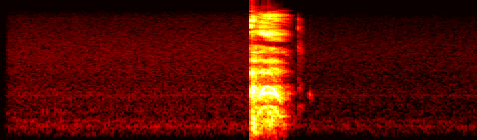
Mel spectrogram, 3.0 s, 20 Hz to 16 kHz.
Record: {"cough_length": "3.0 s", "cough_amplitude": 32560, "cough_signal_mean_std_ratio": 0.21, "survey_phase": "beta (2021-08-13 to 2022-03-07)", "age": "18-44", "gender": "Male", "wearing_mask": "No", "symptom_runny_or_blocked_nose": true, "symptom_change_to_sense_of_smell_or_taste": true, "symptom_onset": "11 days", "smoker_status": "Never smoked", "respiratory_condition_asthma": false, "respiratory_condition_other": false, "recruitment_source": "REACT", "submission_delay": "1 day", "covid_test_result": "Negative", "covid_test_method": "RT-qPCR", "influenza_a_test_result": "Negative", "influenza_b_test_result": "Negative"}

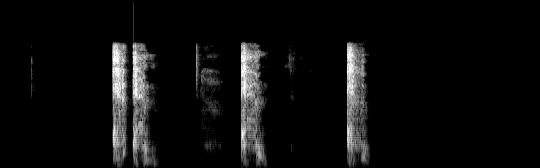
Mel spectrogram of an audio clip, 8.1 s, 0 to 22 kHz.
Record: {"three_cough_length": "8.1 s", "three_cough_amplitude": 32767, "three_cough_signal_mean_std_ratio": 0.26, "survey_phase": "beta (2021-08-13 to 2022-03-07)", "age": "45-64", "gender": "Female", "wearing_mask": "No", "symptom_runny_or_blocked_nose": true, "smoker_status": "Ex-smoker", "respiratory_condition_asthma": false, "respiratory_condition_other": false, "recruitment_source": "REACT", "submission_delay": "0 days", "covid_test_result": "Negative", "covid_test_method": "RT-qPCR", "influenza_a_test_result": "Negative", "influenza_b_test_result": "Negative"}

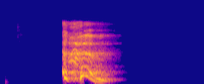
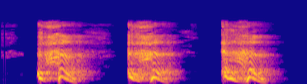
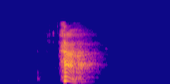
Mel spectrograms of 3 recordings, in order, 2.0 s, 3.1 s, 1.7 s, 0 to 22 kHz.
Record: {"cough_length": "2.0 s", "cough_amplitude": 28549, "cough_signal_mean_std_ratio": 0.39, "three_cough_length": "3.1 s", "three_cough_amplitude": 31122, "three_cough_signal_mean_std_ratio": 0.61, "exhalation_length": "1.7 s", "exhalation_amplitude": 28717, "exhalation_signal_mean_std_ratio": 0.28, "survey_phase": "beta (2021-08-13 to 2022-03-07)", "age": "45-64", "gender": "Male", "wearing_mask": "No", "symptom_none": true, "smoker_status": "Never smoked", "respiratory_condition_asthma": false, "respiratory_condition_other": false, "recruitment_source": "REACT", "submission_delay": "3 days", "covid_test_result": "Negative", "covid_test_method": "RT-qPCR", "influenza_a_test_result": "Unknown/Void", "influenza_b_test_result": "Unknown/Void"}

